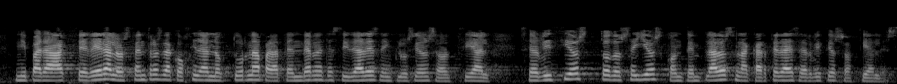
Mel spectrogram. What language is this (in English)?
Spanish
